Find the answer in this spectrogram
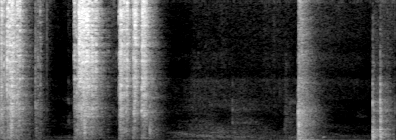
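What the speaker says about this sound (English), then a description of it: "Now I'm going to cut into the salmon patty." A knife and fork cut into a salmon patty on a plate, giving several sharp scraping clinks of cutlery on the dish, separated by quiet gaps, close and fairly soft.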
